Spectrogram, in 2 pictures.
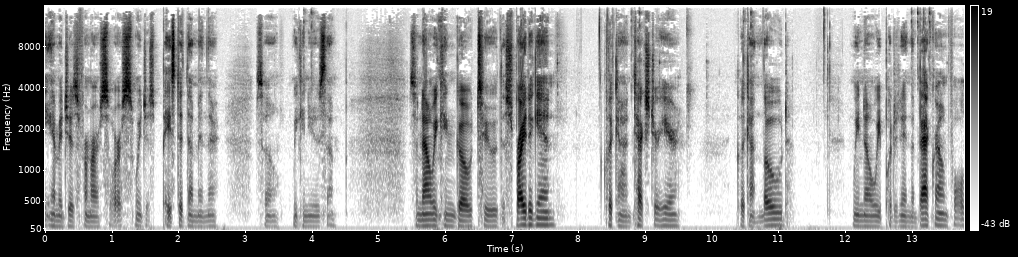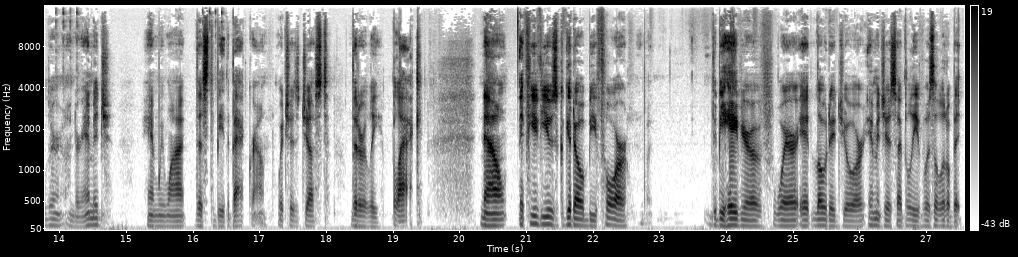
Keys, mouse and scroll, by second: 3.9 click, 8.9 click, 10.5 click, 13.0 click, 14.0 click, 16.2 click.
